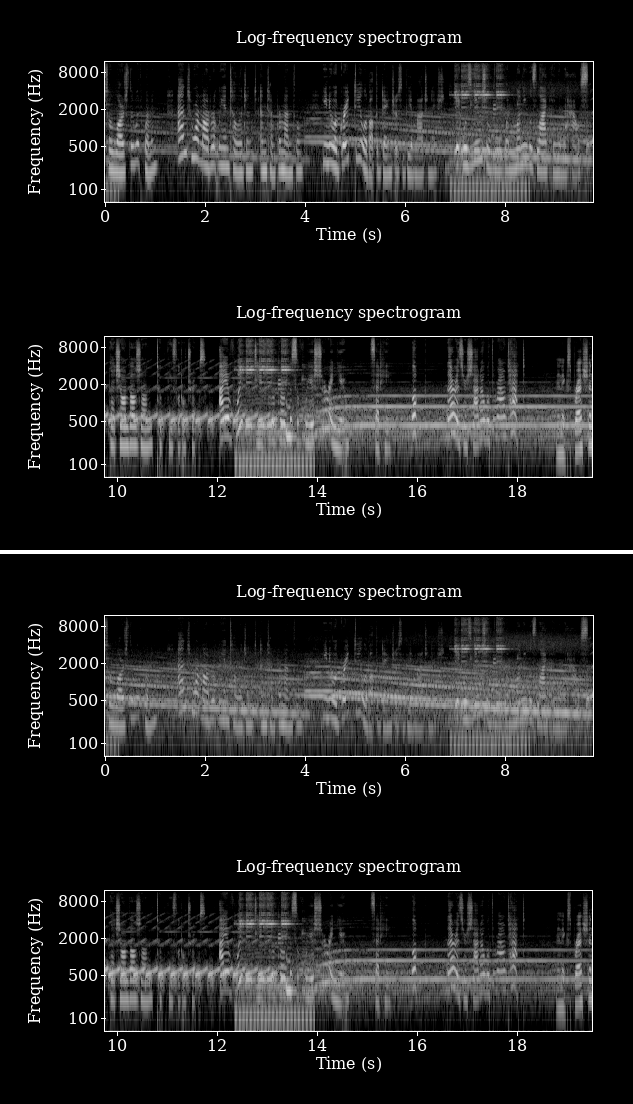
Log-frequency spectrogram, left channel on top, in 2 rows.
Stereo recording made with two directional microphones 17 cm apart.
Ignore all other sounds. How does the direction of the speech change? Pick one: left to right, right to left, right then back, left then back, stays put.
stays put.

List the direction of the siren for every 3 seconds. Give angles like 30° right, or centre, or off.
60° right, 50° right, 40° right, 20° right, 10° left, 30° left, 50° left.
